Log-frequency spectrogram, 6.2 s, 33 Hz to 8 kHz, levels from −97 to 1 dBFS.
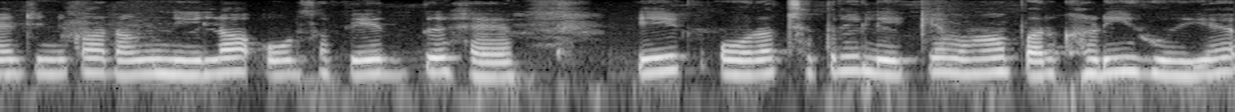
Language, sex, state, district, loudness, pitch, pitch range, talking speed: Hindi, female, Uttar Pradesh, Shamli, -17 LUFS, 215 Hz, 210-230 Hz, 145 wpm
